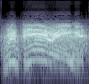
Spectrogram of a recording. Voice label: voice message repairing; dialogs; War Thunder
